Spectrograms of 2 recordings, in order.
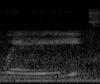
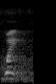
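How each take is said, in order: First: The word is said in a calm, drawn-out way. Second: The word is barked out short and harsh. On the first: The speaker calls it right. "How you say it also impacts how they take that command" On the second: The speaker calls it wrong. "just barking literally the commands at them"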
